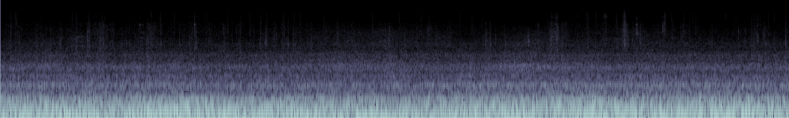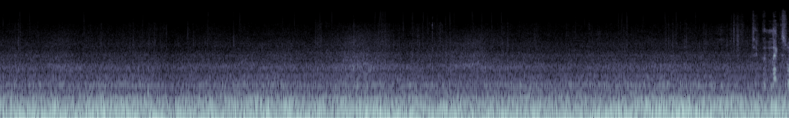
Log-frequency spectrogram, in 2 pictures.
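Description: Steady low rumble of a car driving along a town road, heard from inside the cabin: engine and tyre noise at an even cruising pace.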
